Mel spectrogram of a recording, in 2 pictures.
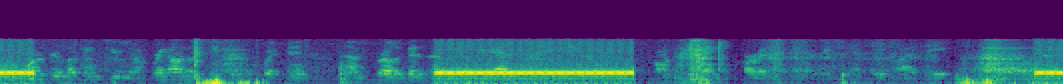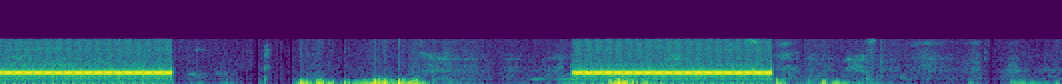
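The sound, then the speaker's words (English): A telephone line rings as a call is transferred to voicemail: three steady, mid-pitched ring tones, each about two seconds long and evenly spaced, with talk-like sounds in the gaps between them. “Let me go ahead and transfer you to his voicemail.”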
